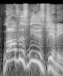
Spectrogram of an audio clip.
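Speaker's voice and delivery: very high, loud, exclaimed shout. A narrator reads a man shouting good news to Jimmy. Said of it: "he shouted".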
